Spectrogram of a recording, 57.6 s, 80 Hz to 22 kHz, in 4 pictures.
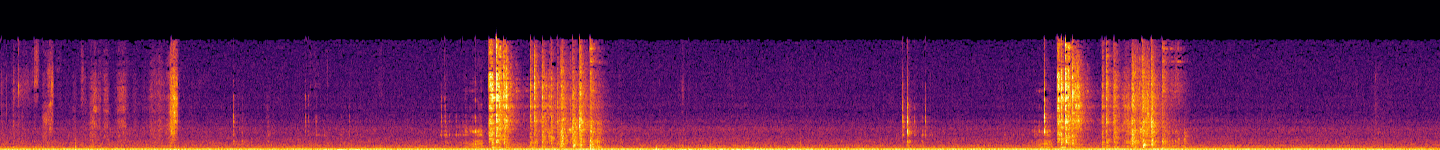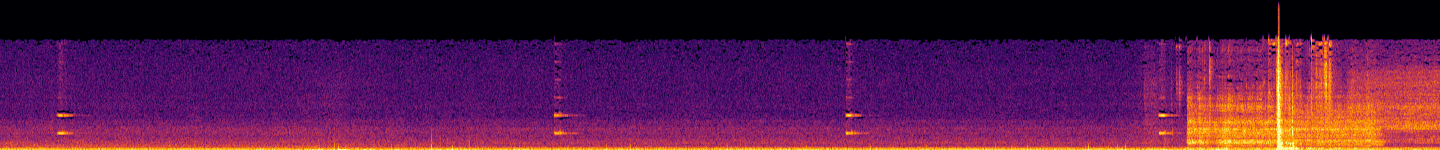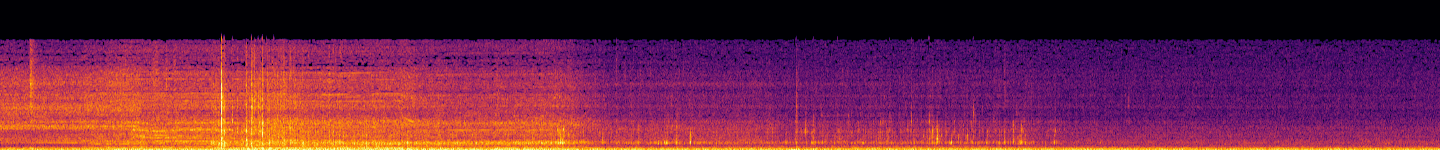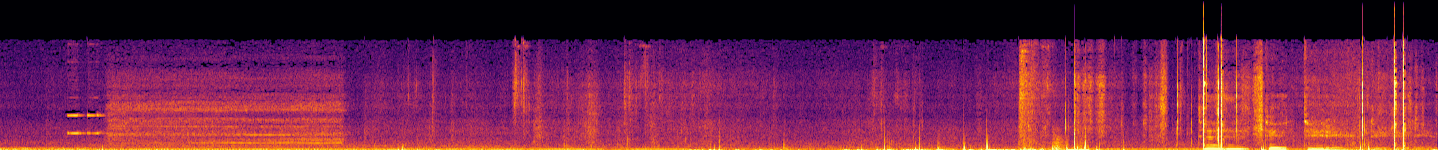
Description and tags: Vending Machine - hot drink
This is me getting a decaffeinated coffee from the vending machine at work, with the sound of two 5p pieces going into the coin feeder. This is the full take so ends with me singing o myself like an absolute goon.
beverage, change, coffee, coin, cup, dispense, dispensing, drink, drinks, feeder, hot, machine, paper, pennies, pour, pouring, soup, tea, Vending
